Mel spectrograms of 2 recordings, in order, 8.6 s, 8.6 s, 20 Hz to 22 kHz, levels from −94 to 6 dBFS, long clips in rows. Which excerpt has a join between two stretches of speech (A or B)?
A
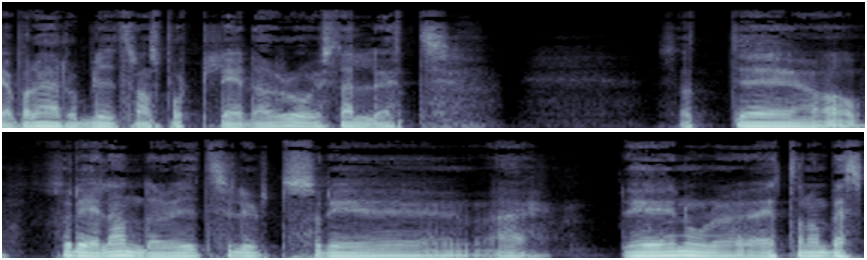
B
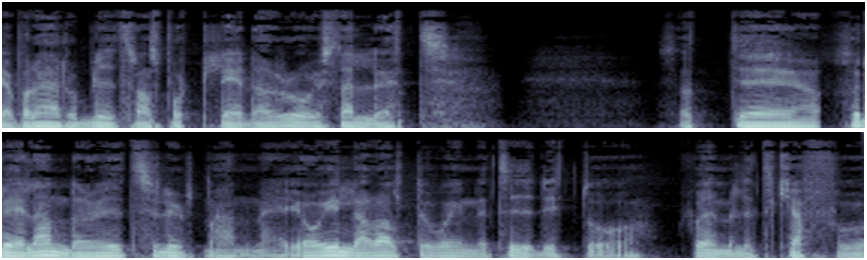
B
